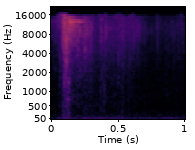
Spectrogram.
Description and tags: Knight Left Footstep Forest/Grass 4 (With Chainmail)
A chainmail wearing knight’s footstep (left foot) through the woods/a forest. Originally recorded these for a University project, but thought they could be of some use to someone.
